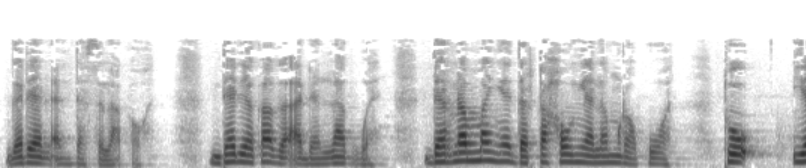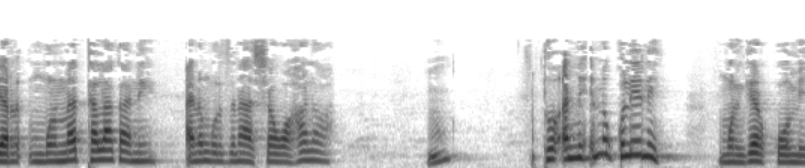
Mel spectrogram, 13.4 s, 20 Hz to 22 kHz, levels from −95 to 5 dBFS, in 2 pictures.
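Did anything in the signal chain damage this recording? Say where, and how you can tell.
Yes. Throughout, the speech sounds watery and dull, with nothing above 8.3 kHz. This is likely MP3 compression at the codec stage, fitting roughly 32 kbps.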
